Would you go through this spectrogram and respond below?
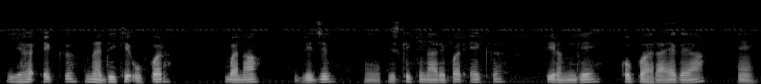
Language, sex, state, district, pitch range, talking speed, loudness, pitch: Hindi, male, Uttar Pradesh, Etah, 105-120 Hz, 135 wpm, -32 LUFS, 115 Hz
